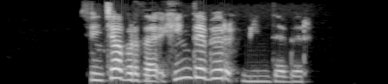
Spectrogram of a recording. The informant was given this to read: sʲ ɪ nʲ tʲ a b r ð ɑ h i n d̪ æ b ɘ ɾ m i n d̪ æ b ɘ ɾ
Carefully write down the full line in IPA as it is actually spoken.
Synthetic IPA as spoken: sʲ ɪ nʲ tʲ a b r ð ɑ h i n d̪ æ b ɘ ɾ m i n d̪ æ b ɘ ɾ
